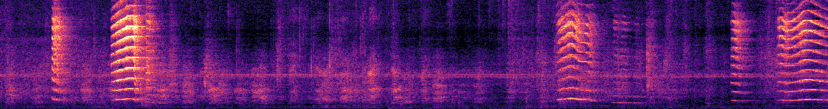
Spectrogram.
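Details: English Staffordshire Bull Terrier puppies, a pair playing together indoors; several short, high wavering whines and squeaky yelps come in separate bursts over a faint background hiss.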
